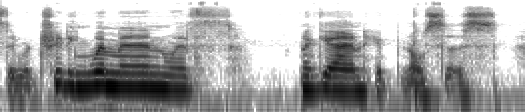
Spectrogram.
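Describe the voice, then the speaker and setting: A woman speaks fairly slowly at a medium pitch with lively intonation in a very clean recording with a silent background. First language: Portuguese. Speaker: video blogger talking about therapy history. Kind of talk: casual lecture-style monologue. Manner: halting.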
